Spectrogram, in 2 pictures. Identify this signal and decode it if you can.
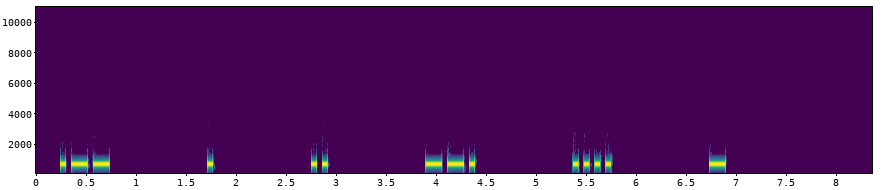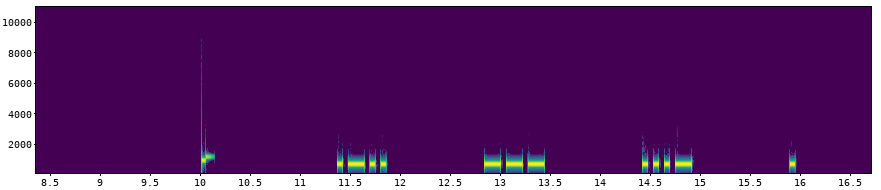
Morse code, heard as a keyed tone, about 22 wpm, spaced as for 8 wpm, 700 Hz. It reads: WEIGHT LOVE
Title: 6x Character Spacing - Top 500 Words - 22wpm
